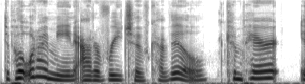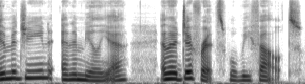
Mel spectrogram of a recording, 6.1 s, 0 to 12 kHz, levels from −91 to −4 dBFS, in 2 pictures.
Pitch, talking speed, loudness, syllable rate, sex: 210 Hz, 195 wpm, -19 LUFS, 5.7 syllables/s, female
